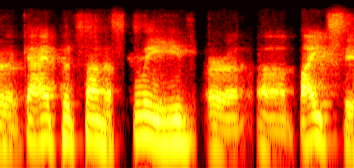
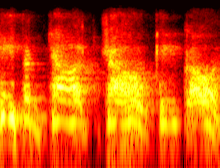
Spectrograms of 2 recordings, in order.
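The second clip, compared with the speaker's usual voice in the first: very high-pitched, urgent, screamed delivery; 11 semitones higher than usual. Retelling urging his dog on to win the hang-time event, acting out a scream. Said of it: "So I'm like screaming at him".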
